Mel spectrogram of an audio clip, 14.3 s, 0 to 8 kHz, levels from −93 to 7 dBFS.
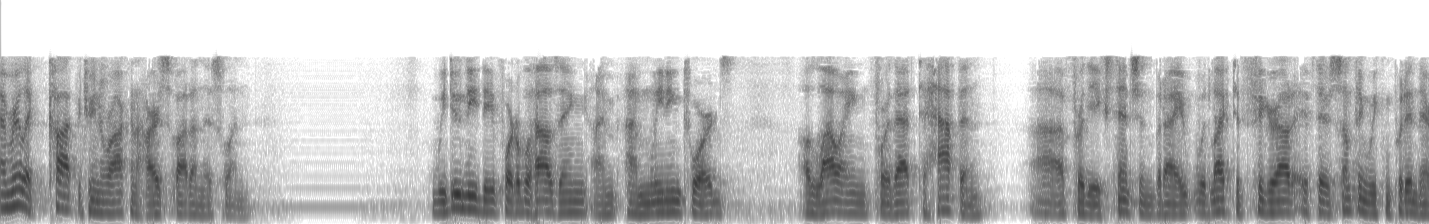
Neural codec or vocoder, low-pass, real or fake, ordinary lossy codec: codec, 16 kHz, about 1 kbps, DyCAST, with the encoder's durations; 7.2 kHz; fake; AAC, 16 kbps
